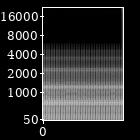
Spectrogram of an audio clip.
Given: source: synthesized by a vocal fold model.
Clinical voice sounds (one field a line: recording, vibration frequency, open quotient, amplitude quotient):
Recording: sustained vowel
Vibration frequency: 40 Hz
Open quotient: 0.2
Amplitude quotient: 1.3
